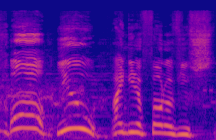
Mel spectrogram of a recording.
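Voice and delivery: high, quickening exclamation; excited discovery. Real, not acted. Player spots a photo target, high urgent excitement. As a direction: pounce on it with urgency.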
